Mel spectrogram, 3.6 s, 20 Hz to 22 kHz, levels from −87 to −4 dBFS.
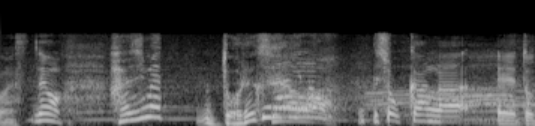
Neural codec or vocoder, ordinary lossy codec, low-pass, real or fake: none; none; 7.2 kHz; real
